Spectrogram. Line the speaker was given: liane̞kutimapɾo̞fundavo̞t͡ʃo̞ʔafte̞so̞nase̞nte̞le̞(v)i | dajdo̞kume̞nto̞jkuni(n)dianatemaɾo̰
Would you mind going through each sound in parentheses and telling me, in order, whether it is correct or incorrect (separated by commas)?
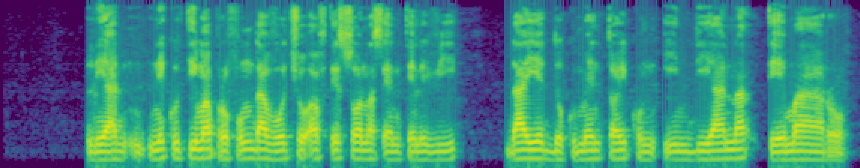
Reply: correct, correct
